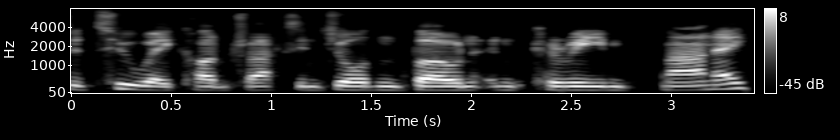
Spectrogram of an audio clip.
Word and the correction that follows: Mane: Is that how you say it? – Main. – Okay, sorry. There's a footballer called Mane. – We'll call him Mane. – At least I call him Main.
